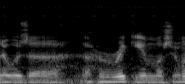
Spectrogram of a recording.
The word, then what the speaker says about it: Hericium: it was a a herikium mushroom i have a tendency to pronounce it that way but i think most people pronounce it harissium you know but it's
